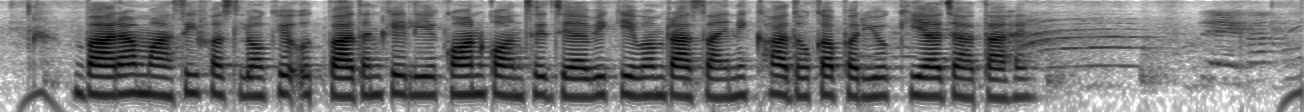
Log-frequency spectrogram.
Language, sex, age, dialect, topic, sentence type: Hindi, female, 18-24, Garhwali, agriculture, question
